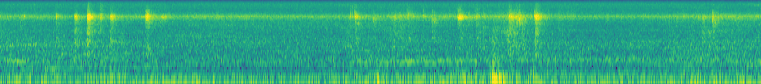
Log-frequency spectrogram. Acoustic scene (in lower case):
bus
